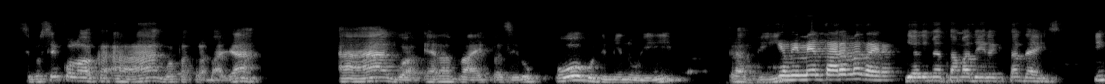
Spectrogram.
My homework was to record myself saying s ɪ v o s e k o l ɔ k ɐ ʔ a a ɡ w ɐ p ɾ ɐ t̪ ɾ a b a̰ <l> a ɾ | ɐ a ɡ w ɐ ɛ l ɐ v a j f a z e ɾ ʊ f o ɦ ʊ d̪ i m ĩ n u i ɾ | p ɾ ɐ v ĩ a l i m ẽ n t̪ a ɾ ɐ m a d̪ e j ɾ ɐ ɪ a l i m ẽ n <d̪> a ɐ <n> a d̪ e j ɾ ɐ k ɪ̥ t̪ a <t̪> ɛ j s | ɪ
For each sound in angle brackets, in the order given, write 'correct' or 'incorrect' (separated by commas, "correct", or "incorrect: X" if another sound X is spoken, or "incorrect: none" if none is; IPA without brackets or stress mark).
incorrect: ʎ, incorrect: t̪, incorrect: m, incorrect: d̪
